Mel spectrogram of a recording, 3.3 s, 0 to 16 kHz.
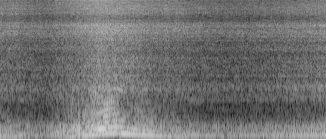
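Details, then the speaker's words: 1978 Kawasaki KZ650 motorcycle, carb jetting nearly dialed in, cold and windy outdoors: blips up smoothly and drops straight back to a steady idle without hunting; great throttle response, smooth idle. "This just got great throttle response, and it idles smooth as silk."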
